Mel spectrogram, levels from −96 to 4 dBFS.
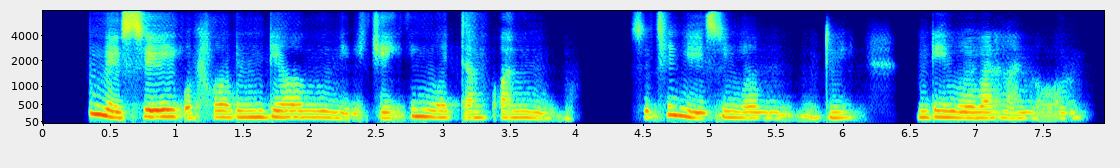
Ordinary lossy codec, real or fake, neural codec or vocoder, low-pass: none; fake; codec, 16 kHz, 0.5 kbps, FreqCodec, smaller model; none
